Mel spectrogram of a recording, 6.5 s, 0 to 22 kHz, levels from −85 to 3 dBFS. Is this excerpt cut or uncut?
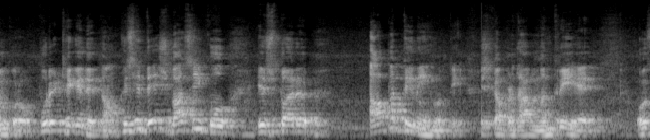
cut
